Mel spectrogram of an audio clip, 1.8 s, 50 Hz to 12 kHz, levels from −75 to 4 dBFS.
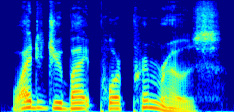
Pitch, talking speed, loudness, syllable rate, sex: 140 Hz, 205 wpm, -19 LUFS, 5.2 syllables/s, male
